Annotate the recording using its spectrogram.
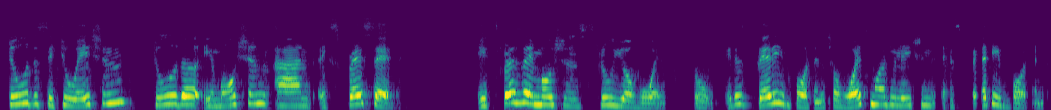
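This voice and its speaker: Speaking in a husky voice on the high side, a woman with an Indian accent walks through public speaking step by step, demonstrating tones and laughing often. The audio is narrow and tinny, with no room sound.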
